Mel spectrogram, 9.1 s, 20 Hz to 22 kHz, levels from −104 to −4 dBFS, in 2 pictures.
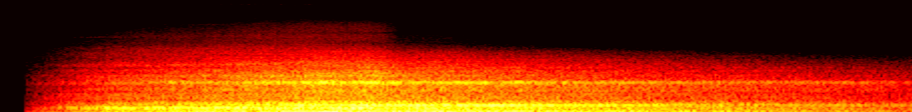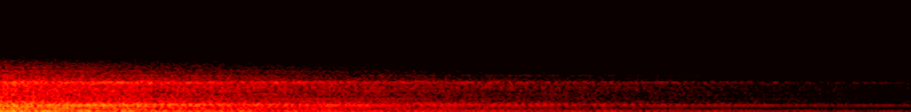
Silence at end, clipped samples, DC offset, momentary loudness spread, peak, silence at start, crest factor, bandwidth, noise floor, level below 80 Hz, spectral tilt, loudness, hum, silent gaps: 4.6 s; under 0.1%; under 0.1%; 21 LU; -4 dBFS; 0.35 s; 20 dB; 3.5 kHz; -87 dBFS; -28 dBFS; -12 dB/octave; -23 LUFS; none; none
